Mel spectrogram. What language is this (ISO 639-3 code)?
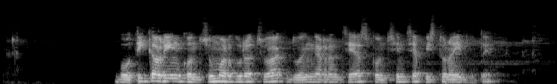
eus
